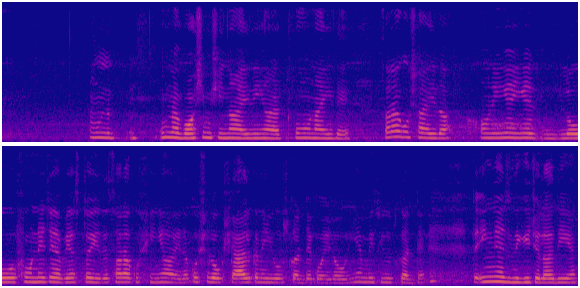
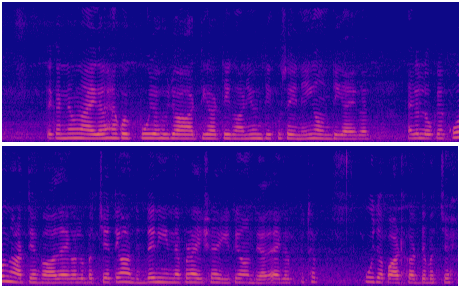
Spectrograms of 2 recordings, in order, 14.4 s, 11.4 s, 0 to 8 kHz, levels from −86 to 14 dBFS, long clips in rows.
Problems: constant background noise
